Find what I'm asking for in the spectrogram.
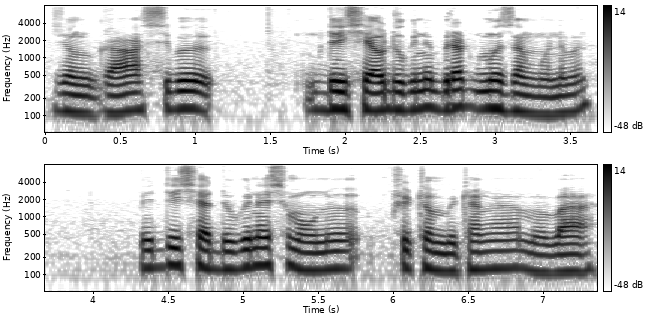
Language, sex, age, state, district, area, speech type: Bodo, male, 30-45, Assam, Kokrajhar, rural, spontaneous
